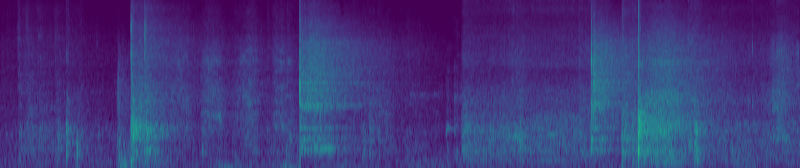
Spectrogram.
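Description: Skateboard on a concrete floor: the board knocks down on the concrete about four times, the last two close together near the end, with its wheels rolling in between.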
